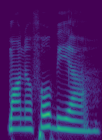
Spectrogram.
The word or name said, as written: monophobia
